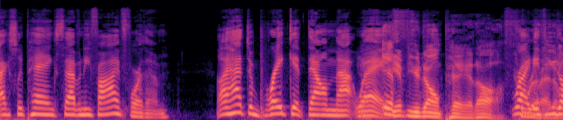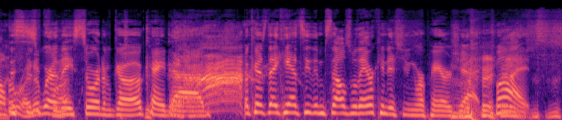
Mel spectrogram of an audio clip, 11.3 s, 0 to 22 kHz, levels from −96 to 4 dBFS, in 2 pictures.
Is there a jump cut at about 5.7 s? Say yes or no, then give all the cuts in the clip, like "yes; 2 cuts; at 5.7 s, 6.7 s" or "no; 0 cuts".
yes; 1 cut; at 5.7 s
